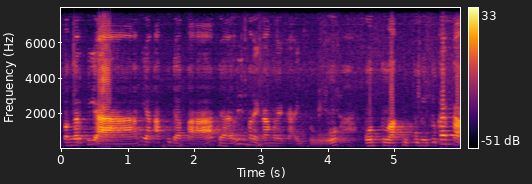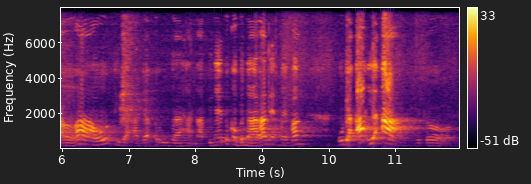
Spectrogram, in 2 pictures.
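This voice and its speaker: Woman on a phone recording played back in a big echoey room, bright voice, lots of uh and nah. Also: on the low side, lively intonation, moderate pace, slight background noise. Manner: explains at length, hedging with many fillers. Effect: recorded phone call played over courtroom loudspeakers. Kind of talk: casual phone conversation. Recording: echoey hall audio played from far off.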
